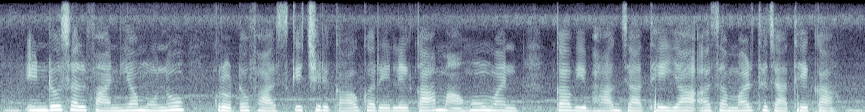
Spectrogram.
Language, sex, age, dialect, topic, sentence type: Chhattisgarhi, female, 18-24, Central, agriculture, question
